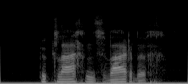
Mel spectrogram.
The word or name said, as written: pitiful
